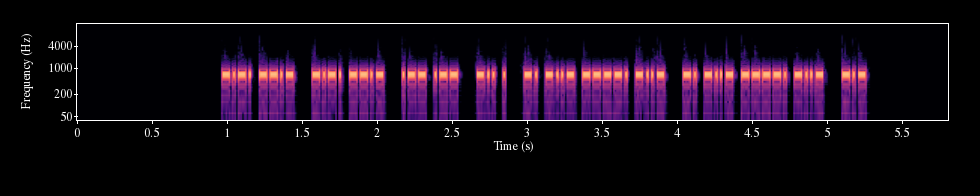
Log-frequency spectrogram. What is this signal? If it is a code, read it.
Morse code, heard as a keyed tone, about 63 wpm, 700 Hz. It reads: CQ CQ WW DE NX9X NX9X K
